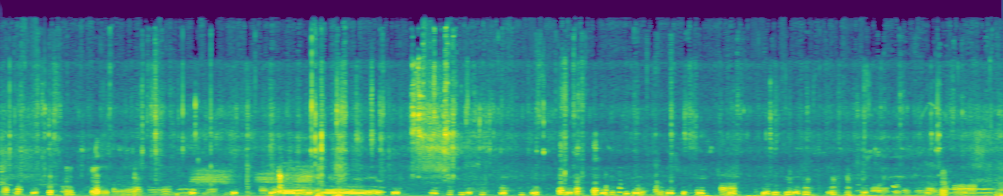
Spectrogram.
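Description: Aseel roosters cluck and call in repeated short bursts outdoors, faint and somewhat distant, mixed with light background noise and a voice now and then.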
